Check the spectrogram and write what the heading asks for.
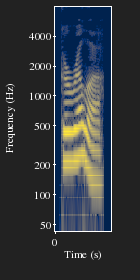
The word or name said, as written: guerrila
